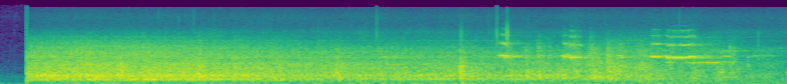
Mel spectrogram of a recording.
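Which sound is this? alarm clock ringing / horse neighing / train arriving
train arriving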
